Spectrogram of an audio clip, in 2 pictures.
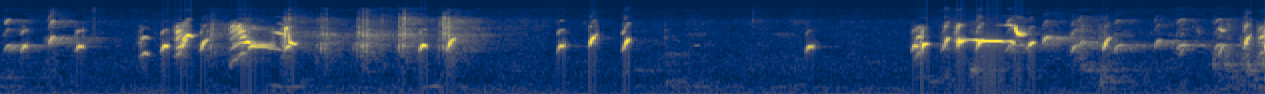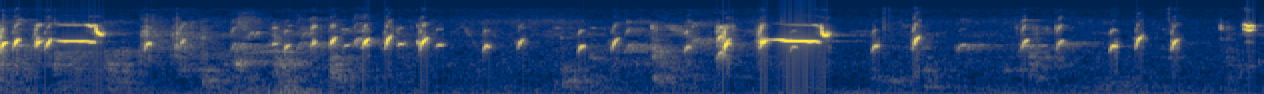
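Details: Goldfinch singing: rapid, high twittering phrases of short chirps and thin whistled slurs, a burst of about two seconds, a brief pause, then a longer, denser run of jangling notes to the end.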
